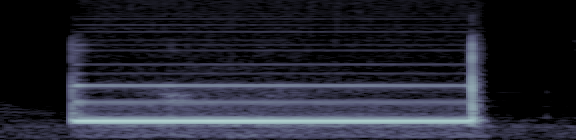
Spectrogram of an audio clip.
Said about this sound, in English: Oh, they'll call me back, hopefully. Both of them won't answer the phone.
